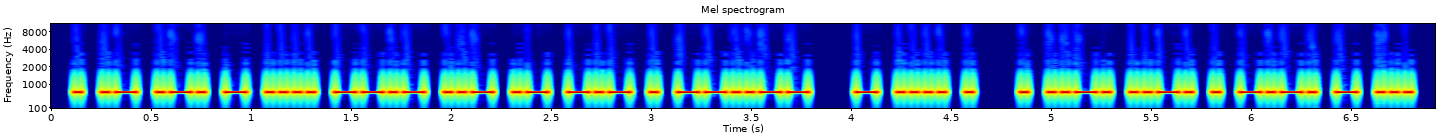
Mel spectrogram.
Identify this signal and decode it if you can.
Morse code, heard as a keyed tone, about 34 wpm, 700 Hz. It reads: EARTHQUAKE, THE EFFECTS
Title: A Sound Of Thunder 35wpm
